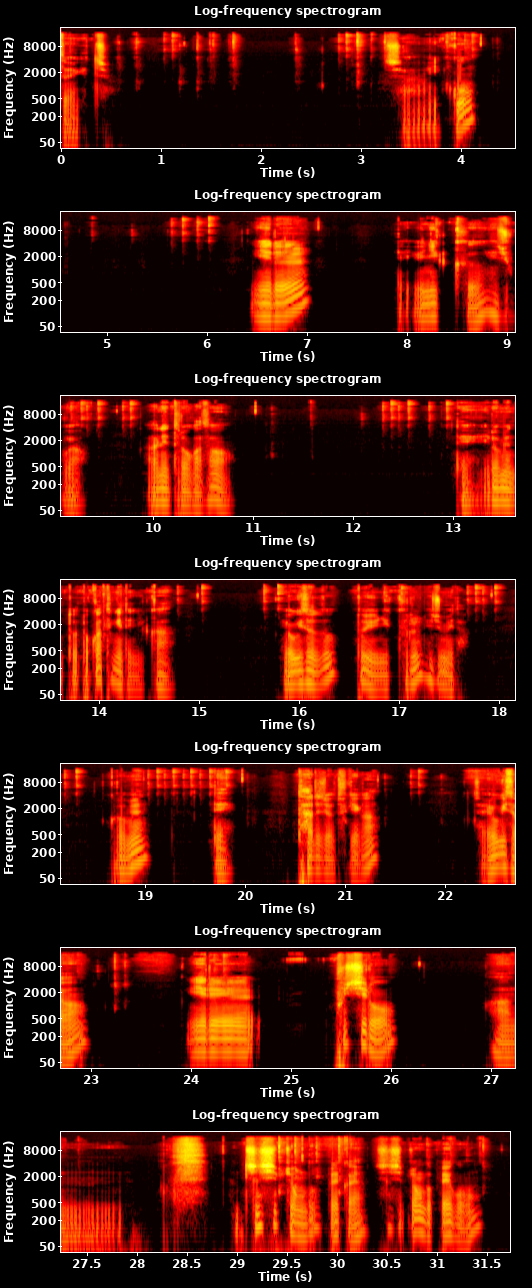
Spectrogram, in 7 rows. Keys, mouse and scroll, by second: 0.4 m, 2.7 shift+click, 3.5 space, 13.9 Escape, 23.1 p, 29.1-30.0 typing, 31.1 shift+middle click, 31.3 shift+middle click.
